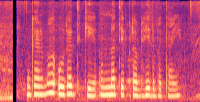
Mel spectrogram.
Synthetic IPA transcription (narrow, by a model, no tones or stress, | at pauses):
ɡəɾmaʔʊɾəd̪keʊnːət̪jəpɾəbʱeːd̪bɐt̪aːi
